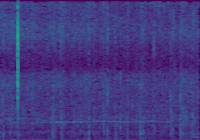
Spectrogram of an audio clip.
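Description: Steady rain falling on garden foliage, an even patter with a single sharp click about a quarter second in.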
